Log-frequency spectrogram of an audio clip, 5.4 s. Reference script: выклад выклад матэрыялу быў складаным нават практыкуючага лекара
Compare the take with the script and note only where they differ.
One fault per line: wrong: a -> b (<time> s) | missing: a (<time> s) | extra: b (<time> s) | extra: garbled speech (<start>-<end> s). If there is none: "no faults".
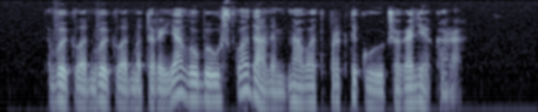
no faults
